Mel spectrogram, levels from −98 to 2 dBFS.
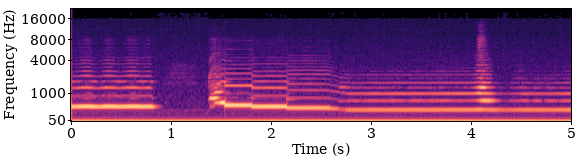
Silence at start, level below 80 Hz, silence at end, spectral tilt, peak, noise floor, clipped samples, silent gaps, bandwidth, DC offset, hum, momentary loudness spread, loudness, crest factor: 0 s; -50 dBFS; 0 s; -6.5 dB/octave; -4 dBFS; -45 dBFS; under 0.1%; none; 8.6 kHz; 10%; none; 16 LU; -16 LUFS; 12 dB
